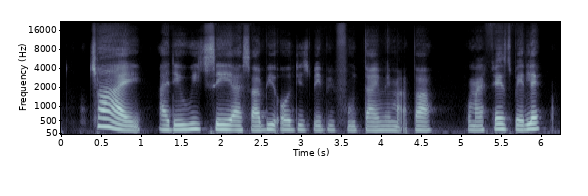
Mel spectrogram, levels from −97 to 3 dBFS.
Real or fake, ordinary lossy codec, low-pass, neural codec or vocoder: fake; none; none; autoencoder, 48 kHz, 32 numbers a frame, DAC-VAE, trained on Japanese speech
